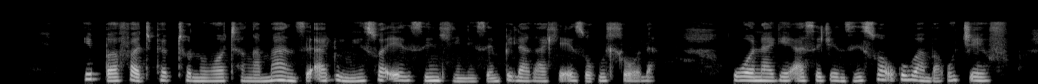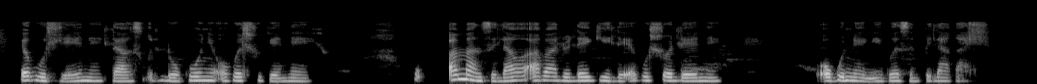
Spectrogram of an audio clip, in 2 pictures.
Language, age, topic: North Ndebele, 36-49, health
